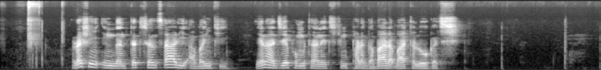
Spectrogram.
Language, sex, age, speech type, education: Hausa, male, 30-45, read, primary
